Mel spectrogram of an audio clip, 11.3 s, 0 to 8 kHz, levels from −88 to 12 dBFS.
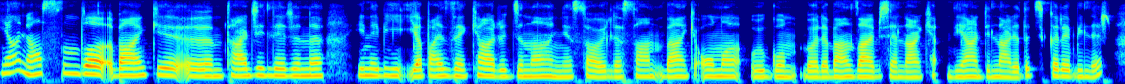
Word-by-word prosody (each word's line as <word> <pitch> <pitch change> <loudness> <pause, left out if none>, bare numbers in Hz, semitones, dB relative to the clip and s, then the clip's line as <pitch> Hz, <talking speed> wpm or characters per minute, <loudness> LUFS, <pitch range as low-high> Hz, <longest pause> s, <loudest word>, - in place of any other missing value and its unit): Yani 285 -3 -1
aslında 260 -2 +4
belki, 215 +2 +3 0.5
ımm, 195 - -3
tercihlerini 205 0 +1 0.3
yine 210 -1 0
bir 210 -1 -2
yapay 195 +1 +1
zekâ 205 +2 -1
aracına 185 -1 0
hani 180 -2 -2
söylesen 185 +2 -2
belki 185 +1 -1
ona 190 0 0
uygun 175 +1 -2
böyle 170 -2 -1
benzer 180 0 +2
bir - - -6
şeyler 165 -3 -2
ke - - -9 0.2
diğer 175 +1 -1
dillerde 170 -3 -3
de 205 - -3
çıkarabilir. 190 - -2
190 Hz, 130 wpm, -22 LUFS, 180-210 Hz, 0.5 s, aslında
